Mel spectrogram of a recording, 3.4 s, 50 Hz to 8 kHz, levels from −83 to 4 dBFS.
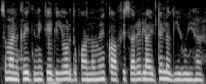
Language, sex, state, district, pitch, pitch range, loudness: Hindi, female, Haryana, Rohtak, 225 Hz, 215-230 Hz, -15 LUFS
